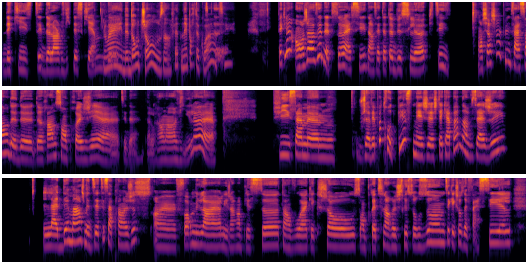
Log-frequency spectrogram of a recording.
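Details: Adult woman, a speech-language pathologist who stutters, speaking conversationally in Quebec French; stuttering.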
